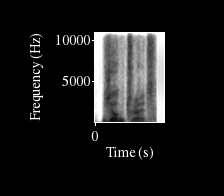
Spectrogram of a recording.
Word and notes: jogtrot: British English

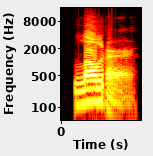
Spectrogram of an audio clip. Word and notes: loader: American English

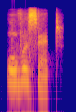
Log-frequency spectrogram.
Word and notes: overset: Indian

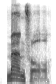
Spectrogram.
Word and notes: manful: British English

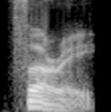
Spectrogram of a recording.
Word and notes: furry: British English

